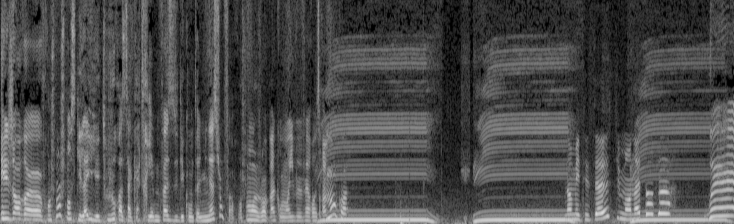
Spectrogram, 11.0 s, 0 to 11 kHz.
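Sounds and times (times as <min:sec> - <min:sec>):
speech: 0:00.0 - 0:11.0
phone alarm buzzing: 0:04.8 - 0:08.7, 0:09.4 - 0:11.0.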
